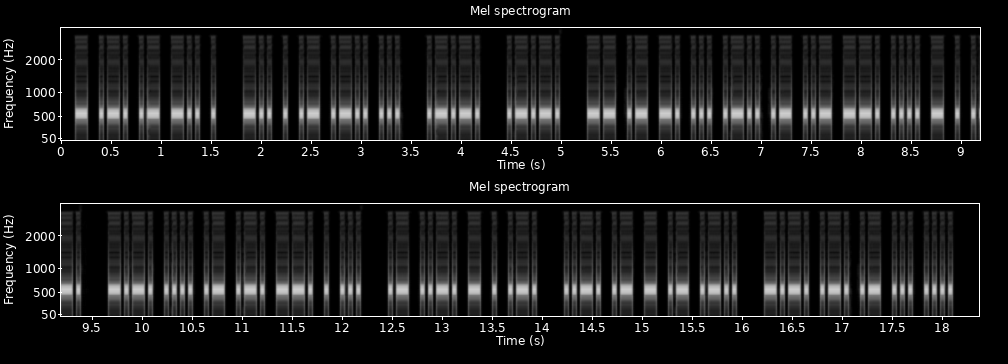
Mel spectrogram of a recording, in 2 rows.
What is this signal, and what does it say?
Morse code, heard as a keyed tone, about 30 wpm, 550 Hz. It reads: TRADE DEALS <AR> <AR> MANSLAUGHTER CHARGES AFTER FATAL CRASH
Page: News Headlines in Morse Code at 30 WPM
